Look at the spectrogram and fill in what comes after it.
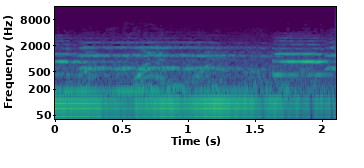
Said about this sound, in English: The ambulance is here now.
